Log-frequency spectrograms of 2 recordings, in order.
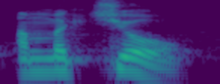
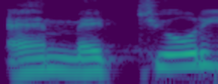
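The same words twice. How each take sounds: First: "अमच्योर" as um-uh-CHO; modelled pronunciation. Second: "एमेच्योर" as ay-MET-yor; alternative pronunciation. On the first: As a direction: start "अमच्योर" with short अ. ("अमच्योर", शुरू में छोटा अ) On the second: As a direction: open "एमेच्योर" with a long ए. ("एमेच्योर", शुरू में लंबा ए) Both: Shown as a demonstration. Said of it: "बोलो एमेच्योर या अमच्योर?".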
